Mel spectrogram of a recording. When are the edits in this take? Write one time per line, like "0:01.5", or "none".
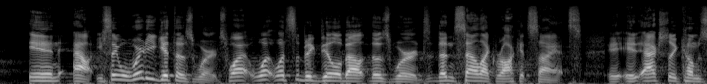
0:06.0

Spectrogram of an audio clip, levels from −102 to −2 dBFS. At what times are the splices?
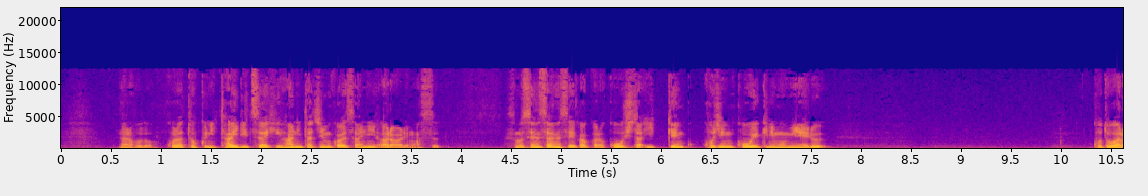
0:04.4

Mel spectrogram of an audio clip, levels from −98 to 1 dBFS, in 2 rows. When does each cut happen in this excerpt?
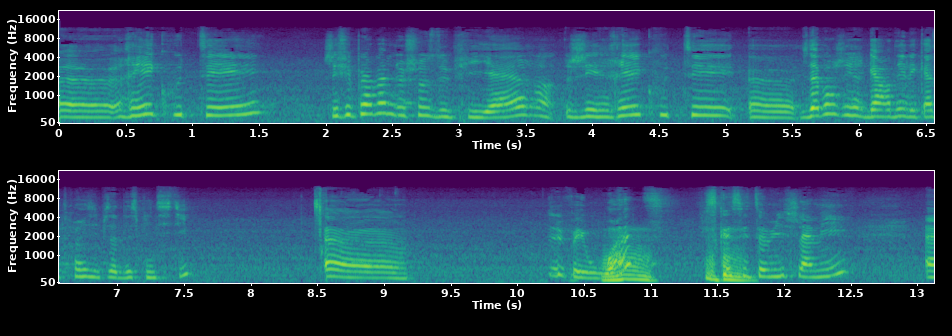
0:08.5
0:10.2

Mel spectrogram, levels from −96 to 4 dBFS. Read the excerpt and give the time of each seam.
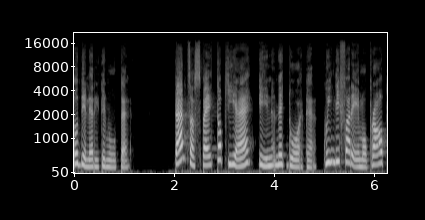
0:03.0

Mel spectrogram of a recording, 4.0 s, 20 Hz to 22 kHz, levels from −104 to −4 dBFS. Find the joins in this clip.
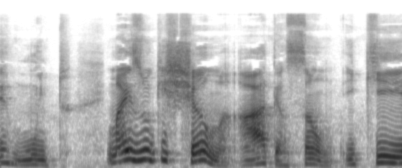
0:01.0

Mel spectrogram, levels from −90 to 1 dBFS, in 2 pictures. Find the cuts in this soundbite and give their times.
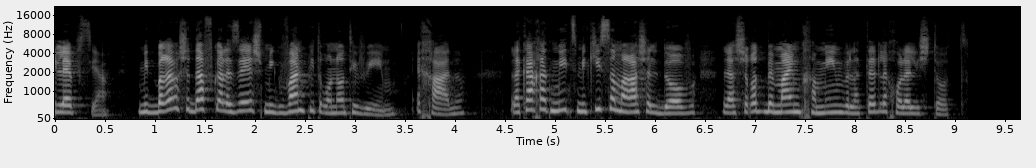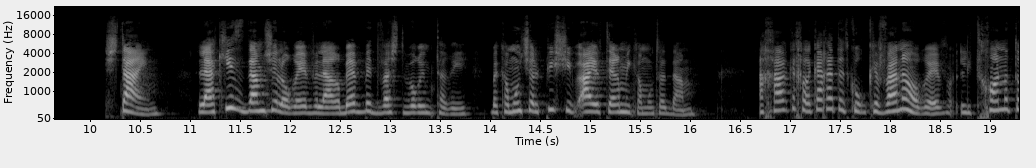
none

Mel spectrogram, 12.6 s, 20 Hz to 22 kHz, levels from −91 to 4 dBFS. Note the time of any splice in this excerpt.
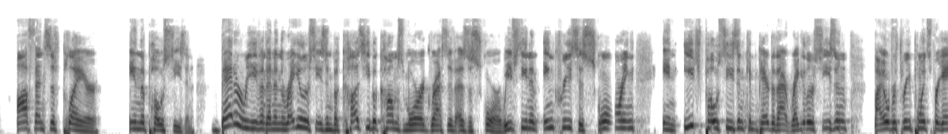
0:03.5

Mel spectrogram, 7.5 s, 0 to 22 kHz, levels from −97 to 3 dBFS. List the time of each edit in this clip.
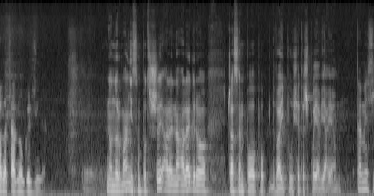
0:02.1
0:05.3

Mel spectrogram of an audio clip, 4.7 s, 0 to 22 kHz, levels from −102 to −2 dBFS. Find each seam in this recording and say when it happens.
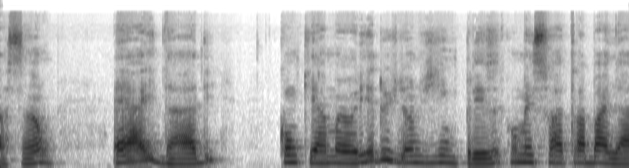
none

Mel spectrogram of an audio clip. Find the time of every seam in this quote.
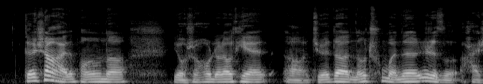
none

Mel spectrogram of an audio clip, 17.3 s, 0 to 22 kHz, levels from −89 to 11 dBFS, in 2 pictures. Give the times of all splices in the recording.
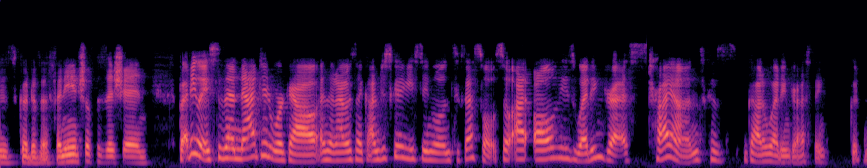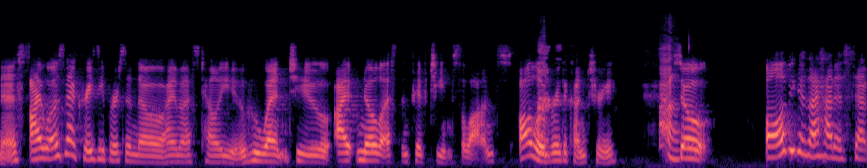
0:01.7

